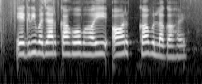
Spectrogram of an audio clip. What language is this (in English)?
Magahi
